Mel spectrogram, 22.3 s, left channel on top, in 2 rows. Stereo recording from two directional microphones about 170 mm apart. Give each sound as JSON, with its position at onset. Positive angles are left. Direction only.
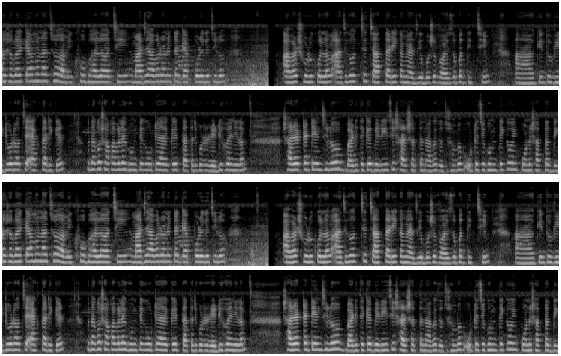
{"t": 0.0, "sound": "a woman's voice", "side_deg": -40}
{"t": 5.5, "sound": "a woman's voice", "side_deg": -30}
{"t": 6.1, "sound": "a woman's voice", "side_deg": -45}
